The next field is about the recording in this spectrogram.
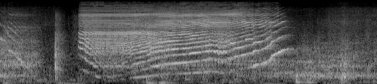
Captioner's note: creeky door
